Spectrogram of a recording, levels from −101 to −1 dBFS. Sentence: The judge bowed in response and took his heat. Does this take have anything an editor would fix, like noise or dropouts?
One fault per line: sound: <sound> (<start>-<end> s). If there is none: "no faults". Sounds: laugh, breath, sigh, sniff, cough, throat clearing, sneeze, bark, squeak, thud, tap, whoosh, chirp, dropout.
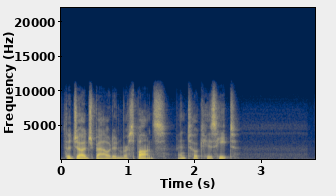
no faults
